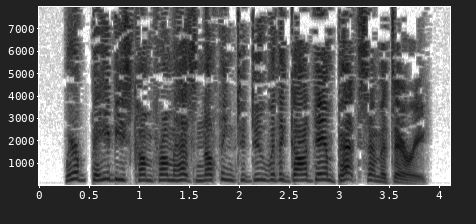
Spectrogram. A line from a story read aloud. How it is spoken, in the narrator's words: Rachel cried at him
